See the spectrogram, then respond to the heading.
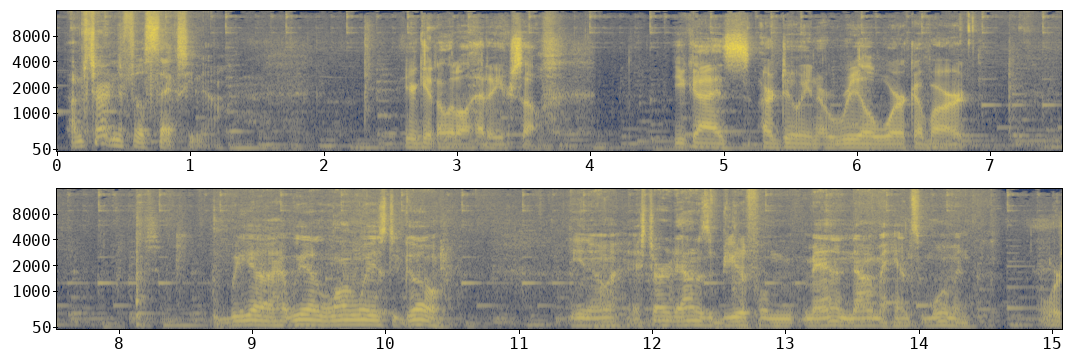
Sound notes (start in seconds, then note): none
